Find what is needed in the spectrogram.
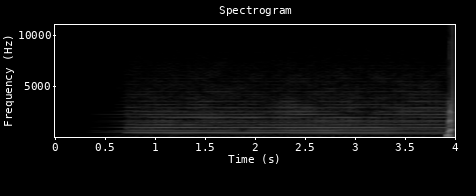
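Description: A train whistle sounding one long, steady chord of several tones for about three seconds. It fades in about half a second in and stops just before a voice begins.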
